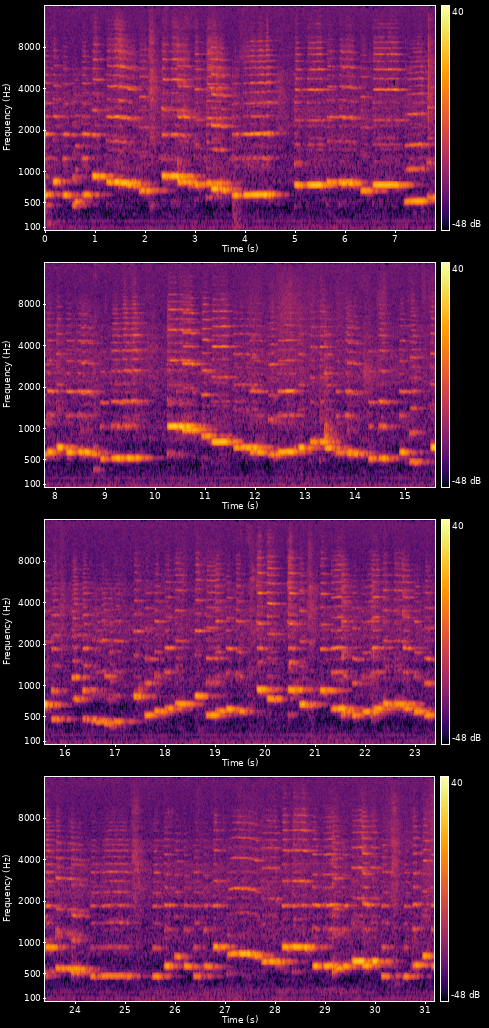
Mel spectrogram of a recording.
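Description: Alto recorder playing a slow solo French Baroque air, a single melodic line moving by steps in the instrument's middle range, with short breath pauses about five and ten seconds in.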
